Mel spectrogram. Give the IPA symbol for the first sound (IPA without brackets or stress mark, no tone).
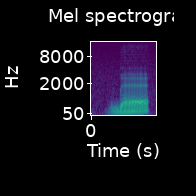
ɡ͡b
